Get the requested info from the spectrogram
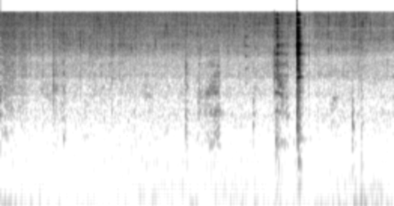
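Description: Marinated meat sizzling on a barbecue grill as fat drips from the grilling pork intestines. Two sharp clicks come a little after three and a half seconds in.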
